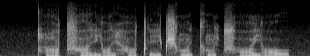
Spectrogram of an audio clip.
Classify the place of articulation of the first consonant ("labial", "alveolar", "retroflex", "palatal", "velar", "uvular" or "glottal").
uvular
